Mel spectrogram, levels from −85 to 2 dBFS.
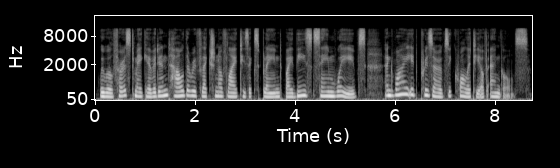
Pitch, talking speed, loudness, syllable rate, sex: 205 Hz, 160 wpm, -17 LUFS, 4.6 syllables/s, female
